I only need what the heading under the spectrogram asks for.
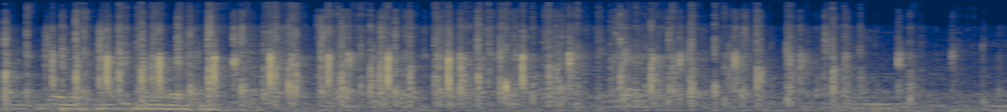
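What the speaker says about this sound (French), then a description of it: "vous pouvez vous applaudir parce que je pense que c'est ce qui aurait été bon" Crowd applause with many overlapping claps, fairly loud and sustained, with a few voices mixed in before it thins out toward the end.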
